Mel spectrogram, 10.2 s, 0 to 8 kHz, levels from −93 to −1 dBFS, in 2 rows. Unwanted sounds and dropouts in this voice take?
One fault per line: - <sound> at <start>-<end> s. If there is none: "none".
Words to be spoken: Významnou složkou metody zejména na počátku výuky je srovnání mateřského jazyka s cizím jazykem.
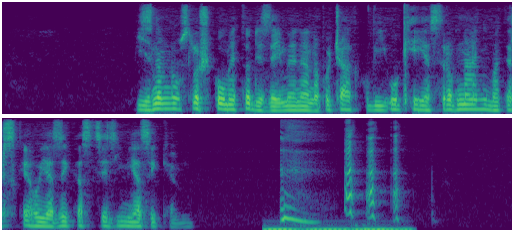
- laugh at 7.7-9.3 s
